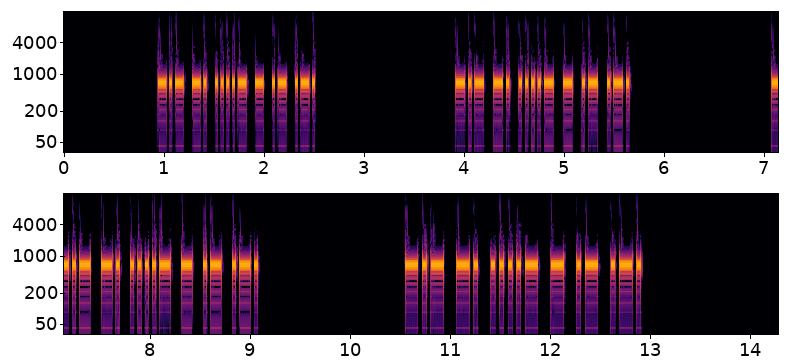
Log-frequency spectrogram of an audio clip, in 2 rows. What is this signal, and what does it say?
Morse code, heard as a keyed tone, about 37 wpm, 700 Hz. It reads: KN4TAR KN4TAR KN4TAR KN4TAR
